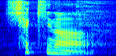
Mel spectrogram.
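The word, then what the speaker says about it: Shekhinah: 여러분 시카이나 글로리라고 들어보셨어요, 그죠? 시카이나 글로리. 한국말로는요, 셰키나 발음을 잘해야 됩니다. 셰키나 영광이라고. 근데 여러분 이것이 성경에 나오는 단어가 아닙니다.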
